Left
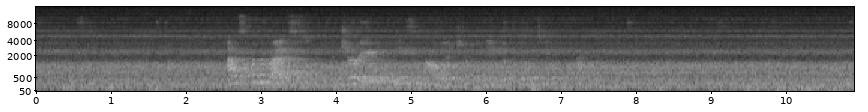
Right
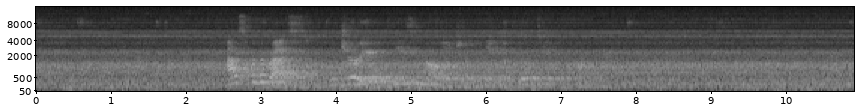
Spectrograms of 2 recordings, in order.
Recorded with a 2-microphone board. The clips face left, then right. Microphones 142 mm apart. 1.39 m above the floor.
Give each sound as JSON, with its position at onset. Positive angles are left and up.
{"t": 2.5, "sound": "a woman speaking", "side_deg": 0, "distance_m": 3.5}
